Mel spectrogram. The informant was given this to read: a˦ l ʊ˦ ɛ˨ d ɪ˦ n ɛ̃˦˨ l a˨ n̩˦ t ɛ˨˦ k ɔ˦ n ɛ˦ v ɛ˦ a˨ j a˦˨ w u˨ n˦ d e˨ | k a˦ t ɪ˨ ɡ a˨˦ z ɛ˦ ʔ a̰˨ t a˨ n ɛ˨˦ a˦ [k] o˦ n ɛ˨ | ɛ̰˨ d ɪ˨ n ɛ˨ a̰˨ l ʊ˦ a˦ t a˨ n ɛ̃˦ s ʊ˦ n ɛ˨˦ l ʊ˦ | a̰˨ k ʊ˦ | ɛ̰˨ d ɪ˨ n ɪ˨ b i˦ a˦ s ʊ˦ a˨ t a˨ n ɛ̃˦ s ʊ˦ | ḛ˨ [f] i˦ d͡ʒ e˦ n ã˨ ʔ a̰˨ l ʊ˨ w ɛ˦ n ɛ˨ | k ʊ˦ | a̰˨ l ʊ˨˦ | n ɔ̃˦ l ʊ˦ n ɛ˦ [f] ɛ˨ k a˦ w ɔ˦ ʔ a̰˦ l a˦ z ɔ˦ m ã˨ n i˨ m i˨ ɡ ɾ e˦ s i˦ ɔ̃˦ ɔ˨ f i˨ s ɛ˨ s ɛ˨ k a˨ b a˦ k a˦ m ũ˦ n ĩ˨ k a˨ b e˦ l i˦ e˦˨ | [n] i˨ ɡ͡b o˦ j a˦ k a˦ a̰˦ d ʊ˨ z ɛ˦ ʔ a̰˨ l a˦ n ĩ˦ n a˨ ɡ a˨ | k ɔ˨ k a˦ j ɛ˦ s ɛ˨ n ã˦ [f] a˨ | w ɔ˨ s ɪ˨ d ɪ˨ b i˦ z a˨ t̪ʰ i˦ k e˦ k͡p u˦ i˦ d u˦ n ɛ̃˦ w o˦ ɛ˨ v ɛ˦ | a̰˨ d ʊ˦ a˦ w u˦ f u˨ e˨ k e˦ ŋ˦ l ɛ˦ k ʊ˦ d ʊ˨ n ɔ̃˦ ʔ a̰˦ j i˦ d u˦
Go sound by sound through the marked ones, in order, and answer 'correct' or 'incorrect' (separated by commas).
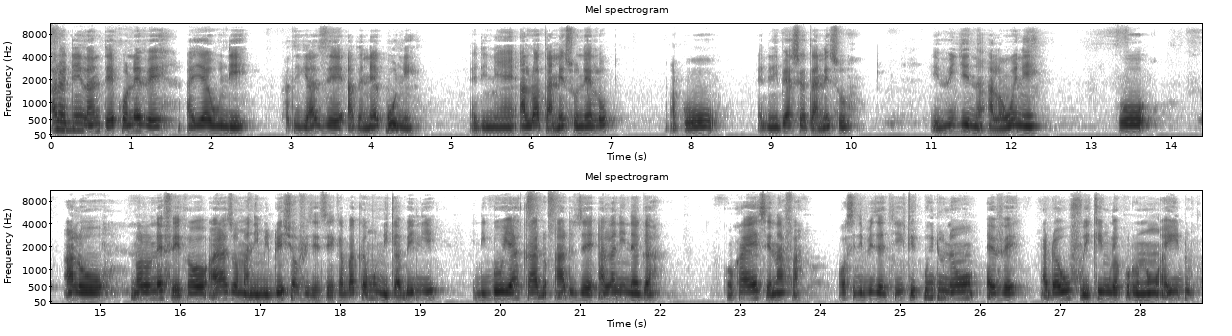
incorrect, incorrect, correct, incorrect, correct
